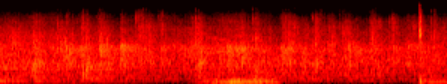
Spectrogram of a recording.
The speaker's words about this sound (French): Et vous pouvez applaudir. Je pense qu'ils en ont besoin.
